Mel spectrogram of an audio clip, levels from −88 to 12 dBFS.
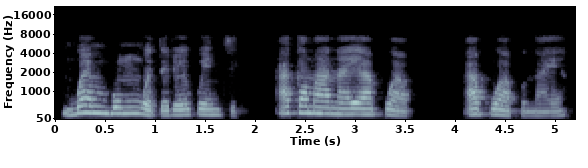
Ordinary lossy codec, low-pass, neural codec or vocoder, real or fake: none; 7.2 kHz; none; real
